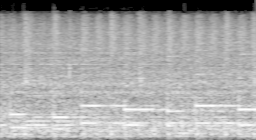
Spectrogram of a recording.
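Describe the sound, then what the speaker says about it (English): Water is poured into a simmering Filipino-Indian fusion chicken curry, giving a steady, close splashing and bubbling wash that lasts throughout with no talking. "You can also add in a little bit of water."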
